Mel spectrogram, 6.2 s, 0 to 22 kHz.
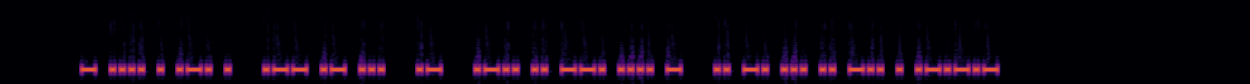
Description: Morse code, heard as a keyed tone, about 50 wpm, 700 Hz. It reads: THERE WAS A LIGHT INSIDE.
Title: Sentences from Top 1000 Words - Review Part 6 - 50wpm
